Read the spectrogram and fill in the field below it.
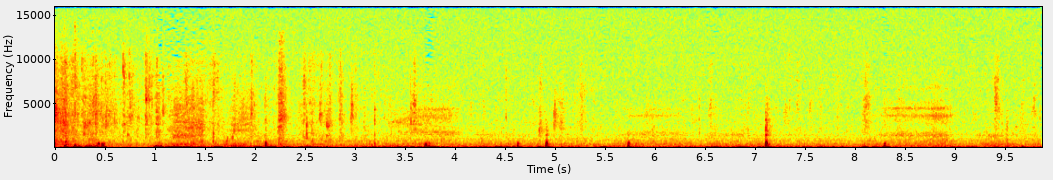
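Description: Trading cards shuffle and tap against each other.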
